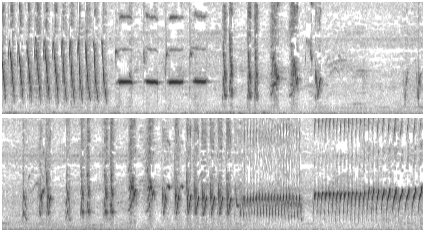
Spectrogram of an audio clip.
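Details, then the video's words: Actively singing canary delivering long 'nembak' trills, meant as tutor song for other birds. A fast high trill, a few clear repeated whistles and bursts of clicking notes come before a short lull, then a steady buzzy roll and a final rapid trill. "Suara Kenari Gacor | Full Nembak Panjang!!"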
